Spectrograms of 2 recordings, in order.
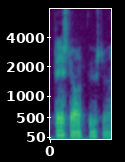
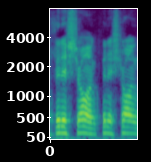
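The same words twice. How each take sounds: First: Softer, deflated; mild resigned coach line; flat consolation. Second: Called out high and loud; loud retold coaching call; coach shouting. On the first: Retold or imitated. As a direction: say it like you know he already failed. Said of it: "They're just like". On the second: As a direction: yell it across the track at a struggling runner. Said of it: "when you fail, they just say".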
